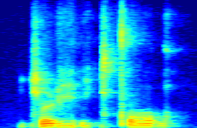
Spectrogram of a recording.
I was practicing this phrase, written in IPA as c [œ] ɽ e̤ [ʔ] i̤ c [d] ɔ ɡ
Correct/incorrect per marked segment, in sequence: incorrect: ɵ, correct, incorrect: tʼ

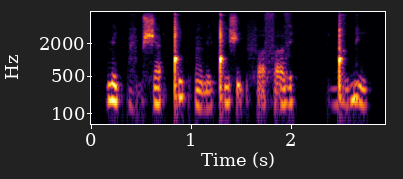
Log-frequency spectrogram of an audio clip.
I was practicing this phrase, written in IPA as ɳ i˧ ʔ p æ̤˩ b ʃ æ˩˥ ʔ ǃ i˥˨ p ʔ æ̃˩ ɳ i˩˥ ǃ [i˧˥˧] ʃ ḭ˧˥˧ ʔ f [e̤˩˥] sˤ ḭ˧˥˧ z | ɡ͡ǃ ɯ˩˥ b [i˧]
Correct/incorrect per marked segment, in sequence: incorrect: i˧, incorrect: ḛ˩˥, incorrect: i˩

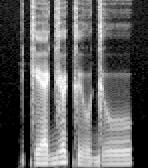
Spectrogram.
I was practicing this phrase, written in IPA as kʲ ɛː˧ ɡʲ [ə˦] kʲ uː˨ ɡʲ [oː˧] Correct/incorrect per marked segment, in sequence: incorrect: ə˞˦, incorrect: uː˧

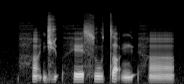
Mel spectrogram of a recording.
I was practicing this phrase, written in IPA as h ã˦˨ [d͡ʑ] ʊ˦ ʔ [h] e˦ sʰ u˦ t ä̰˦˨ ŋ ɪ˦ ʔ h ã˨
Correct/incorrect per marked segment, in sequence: correct, correct

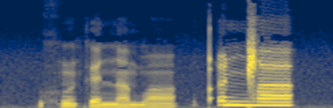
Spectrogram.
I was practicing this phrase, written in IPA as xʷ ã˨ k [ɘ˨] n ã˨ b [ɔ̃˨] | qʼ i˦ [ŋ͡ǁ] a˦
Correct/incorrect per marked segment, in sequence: incorrect: ɛ˨, incorrect: ɑ̃˨, correct

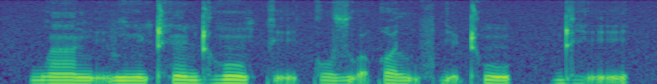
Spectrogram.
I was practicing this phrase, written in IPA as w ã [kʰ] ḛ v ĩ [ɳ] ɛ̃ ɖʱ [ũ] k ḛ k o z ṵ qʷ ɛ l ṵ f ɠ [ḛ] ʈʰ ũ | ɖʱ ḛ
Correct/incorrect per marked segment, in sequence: incorrect: ŋ, incorrect: ʈʰ, incorrect: õ, correct

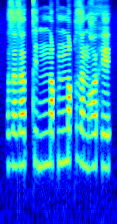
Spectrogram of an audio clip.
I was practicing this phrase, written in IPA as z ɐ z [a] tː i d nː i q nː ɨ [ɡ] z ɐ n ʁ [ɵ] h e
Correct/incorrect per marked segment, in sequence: incorrect: ɐ, incorrect: q, correct

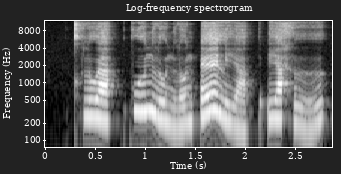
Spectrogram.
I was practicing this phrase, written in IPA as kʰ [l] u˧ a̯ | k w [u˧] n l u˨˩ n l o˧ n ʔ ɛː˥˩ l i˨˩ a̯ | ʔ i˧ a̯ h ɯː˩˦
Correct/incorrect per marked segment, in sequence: correct, incorrect: u˥˩

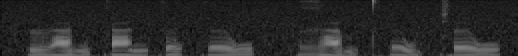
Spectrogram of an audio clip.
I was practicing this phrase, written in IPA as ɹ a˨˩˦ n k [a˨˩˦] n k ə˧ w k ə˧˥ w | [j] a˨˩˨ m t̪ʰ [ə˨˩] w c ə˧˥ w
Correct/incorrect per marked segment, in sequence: incorrect: a˧˥, incorrect: ɣ, incorrect: ə˨˩˦

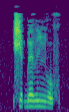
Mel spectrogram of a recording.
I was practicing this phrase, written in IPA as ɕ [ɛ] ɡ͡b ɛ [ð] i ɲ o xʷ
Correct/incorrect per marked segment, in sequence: correct, correct

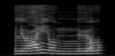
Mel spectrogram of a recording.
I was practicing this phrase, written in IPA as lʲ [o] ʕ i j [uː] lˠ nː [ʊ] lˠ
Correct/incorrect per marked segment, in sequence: correct, incorrect: u, incorrect: ʉ

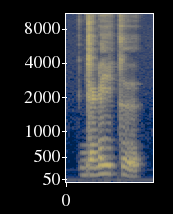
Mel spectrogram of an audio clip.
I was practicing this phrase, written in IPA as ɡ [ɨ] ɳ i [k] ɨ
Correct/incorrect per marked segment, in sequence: incorrect: e, correct

